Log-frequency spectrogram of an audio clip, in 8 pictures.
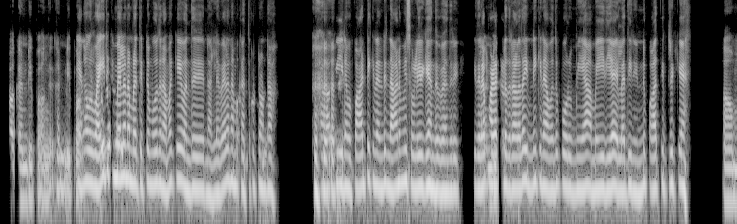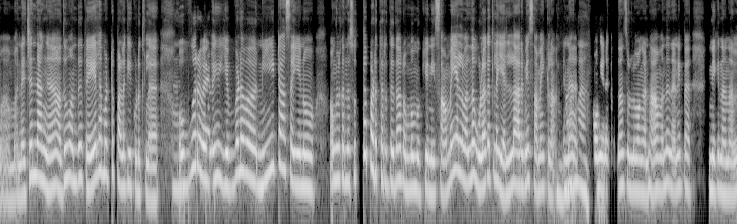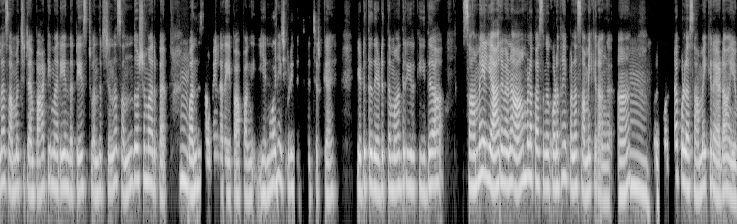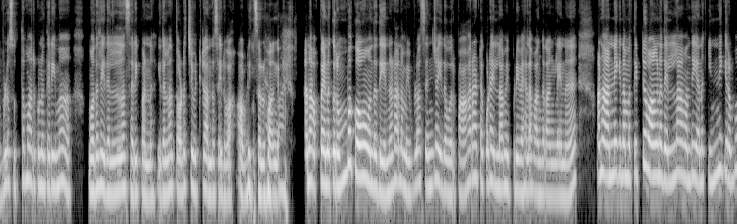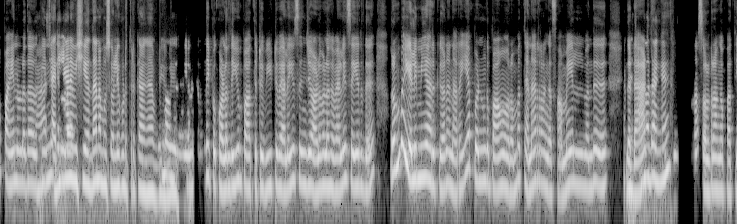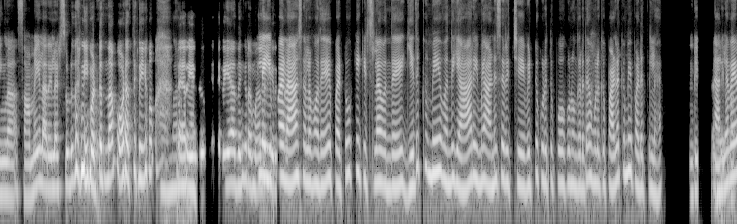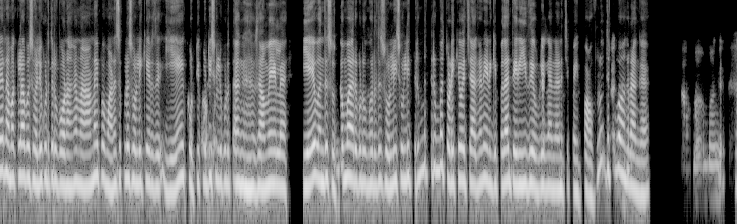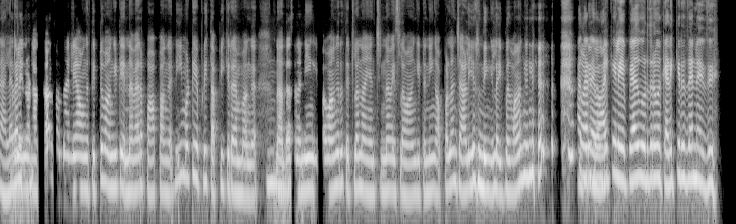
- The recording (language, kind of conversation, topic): Tamil, podcast, குடும்ப மரபு உங்களை எந்த விதத்தில் உருவாக்கியுள்ளது என்று நீங்கள் நினைக்கிறீர்கள்?
- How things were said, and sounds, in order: other background noise; unintelligible speech; laugh; unintelligible speech; chuckle; chuckle; tapping; lip smack; laughing while speaking: "அப்படின்னு சொல்லுவாங்க"; in English: "டேட்ஸ் லிட்டில் பிரின்சஸ்லாம்"; laughing while speaking: "சமையல் அறையில சுடு தண்ணி மட்டும் … தெரியாதுங்கிற மாதிரி இருக்காங்க"; in English: "டூ கே கிட்ஸ்லாம்"; other street noise; laugh; laugh; unintelligible speech; other noise; laughing while speaking: "இருந்தீங்கல்ல, இப்போ வாங்குங்க அப்படின்னு அவங்ககிட்ட"; laughing while speaking: "அதான, வாழ்க்கையில எப்பயாவது ஒரு தடவ கிடைக்கிறது தானே இது"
